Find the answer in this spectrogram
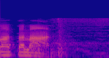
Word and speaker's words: ตลาด: ถวาย อัน ว่า ถวาย ติด ตลาด อ่าน ว่า ตลาด ตลอด อ่าน ว่า ตลอด ม.ค ว่า จะ กลับ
